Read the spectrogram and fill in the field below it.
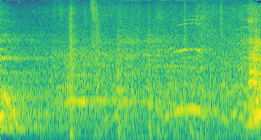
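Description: A crowd at the start of an Oktoberfest relay race at opening ceremonies, with cheering and shouting at moderate distance, swelling and fading, mixed with scattered voices and a few sharp knocks.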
